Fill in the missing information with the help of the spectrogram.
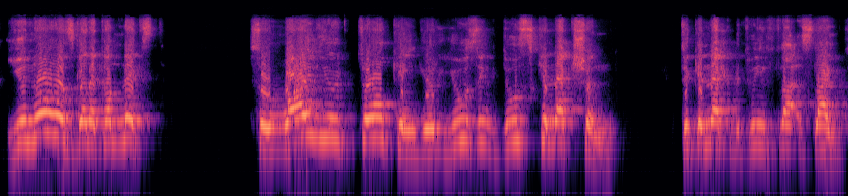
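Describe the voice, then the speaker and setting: A young man teaching presentation skills in an animated, emphatic way, often repeating words as he explains. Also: high voice, a little slow.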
